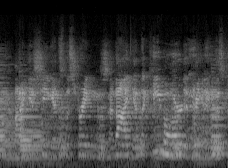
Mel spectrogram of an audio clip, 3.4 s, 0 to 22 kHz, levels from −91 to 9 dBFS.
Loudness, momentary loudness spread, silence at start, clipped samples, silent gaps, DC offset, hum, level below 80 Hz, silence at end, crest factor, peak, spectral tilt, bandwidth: -26 LUFS; 5 LU; 0 s; under 0.1%; none; under 0.1%; none; -68 dBFS; 0 s; 16 dB; -12 dBFS; -1.5 dB/octave; 16.5 kHz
